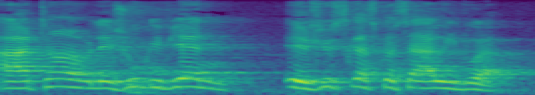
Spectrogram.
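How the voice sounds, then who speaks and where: A man's high-pitched voice at a fairly slow pace, with audible room echo and noticeable background noise. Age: 80s+. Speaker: pastor. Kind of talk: sermon. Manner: halting, with many repetitions.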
